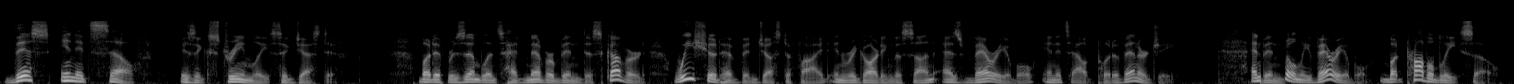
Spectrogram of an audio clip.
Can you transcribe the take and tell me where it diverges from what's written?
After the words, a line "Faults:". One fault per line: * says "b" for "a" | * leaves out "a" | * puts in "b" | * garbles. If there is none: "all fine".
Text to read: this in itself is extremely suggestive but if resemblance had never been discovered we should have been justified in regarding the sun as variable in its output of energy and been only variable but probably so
this in itself is extremely suggestive but if resemblance had never been discovered we should have been justified in regarding the sun as variable in its output of energy and been only variable but probably so
Faults:
all fine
